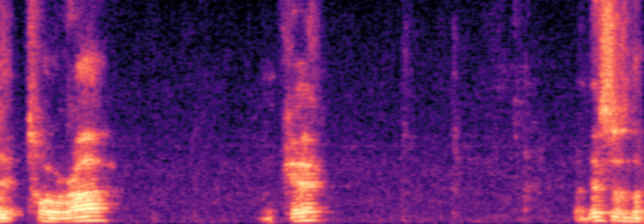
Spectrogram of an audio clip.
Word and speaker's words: Torah: five books of the bible they call it torah okay but this is the proper way to say this word it's all raw okay and it means the law it's very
